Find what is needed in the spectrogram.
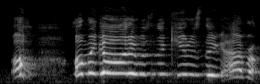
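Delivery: overjoyed high squeal; gushing squeal. Real, not acted. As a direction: squeal it like you can't contain yourself. Gushing over the boy's reply.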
